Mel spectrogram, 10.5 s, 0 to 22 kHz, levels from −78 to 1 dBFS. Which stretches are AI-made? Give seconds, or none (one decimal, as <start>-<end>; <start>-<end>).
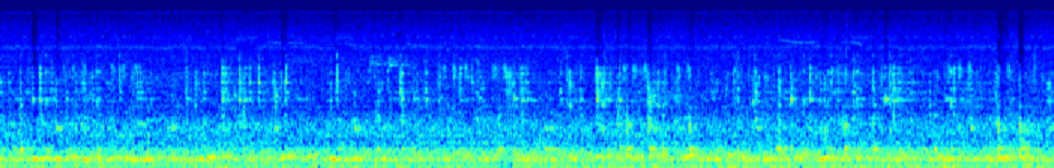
none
